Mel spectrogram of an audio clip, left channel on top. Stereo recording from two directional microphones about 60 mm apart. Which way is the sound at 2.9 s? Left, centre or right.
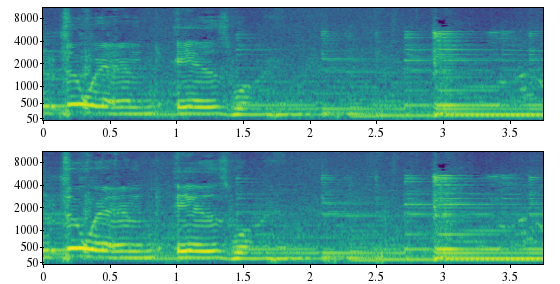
Centre.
